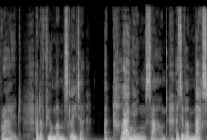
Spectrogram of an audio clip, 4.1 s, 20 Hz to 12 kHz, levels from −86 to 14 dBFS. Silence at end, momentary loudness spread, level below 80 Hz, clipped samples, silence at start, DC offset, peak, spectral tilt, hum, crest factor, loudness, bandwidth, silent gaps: 0 s; 14 LU; -52 dBFS; under 0.1%; 0 s; under 0.1%; -2 dBFS; -4 dB/octave; none; 16 dB; -18 LUFS; 12 kHz; none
